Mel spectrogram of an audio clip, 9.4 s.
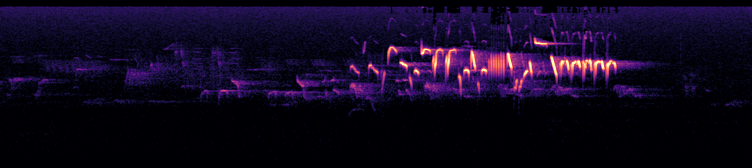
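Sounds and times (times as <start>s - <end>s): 
Eurasian wren song: 2.4s - 7.9s.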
